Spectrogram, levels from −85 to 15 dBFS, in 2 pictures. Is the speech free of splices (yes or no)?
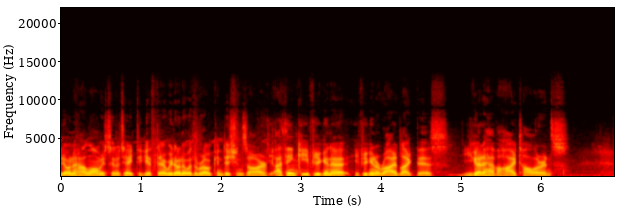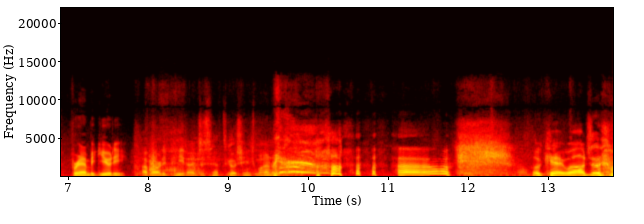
no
